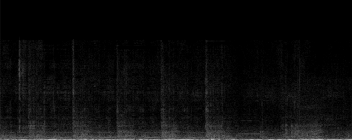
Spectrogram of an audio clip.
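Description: A sewing machine stitches a heavy, plush stuffed elephant toy, running in short, steady mechanical bursts with a rapid needle rhythm, close and clear throughout.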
